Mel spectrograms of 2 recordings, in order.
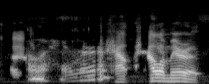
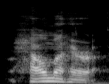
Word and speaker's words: Halmahera: So Halamera. Did I say it right? Halamera? Look at his face. This is painful. Say it, Steven. Say it. Halmahera.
